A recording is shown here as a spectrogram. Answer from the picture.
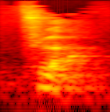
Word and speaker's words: fela: Pues bien, fela se dice fla.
